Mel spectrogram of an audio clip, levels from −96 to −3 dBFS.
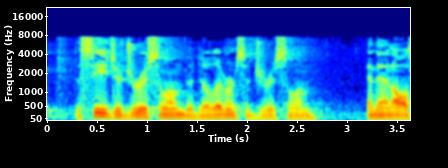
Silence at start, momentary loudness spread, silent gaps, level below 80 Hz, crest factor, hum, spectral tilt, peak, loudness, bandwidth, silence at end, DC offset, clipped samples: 0 s; 10 LU; none; -46 dBFS; 16 dB; none; -6 dB/octave; -6 dBFS; -23 LUFS; 8 kHz; 0 s; under 0.1%; under 0.1%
